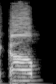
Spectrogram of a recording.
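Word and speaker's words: calm: जैसे काम जैसे चौक, जैसे वॉक, जैसे आर्म, है ना? पाम इन सारे वर्ड्स में एल जो है वो साइलेंट होता है।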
